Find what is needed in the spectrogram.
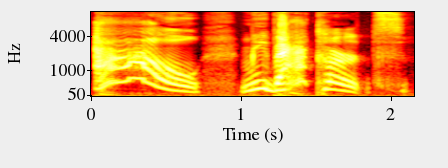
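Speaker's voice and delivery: loud, slow complaining groan of a pirate; slow loud pirate complaint; pained pirate cry. A narrator's reading. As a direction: moan about his sore back. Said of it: "Stinky cried".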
